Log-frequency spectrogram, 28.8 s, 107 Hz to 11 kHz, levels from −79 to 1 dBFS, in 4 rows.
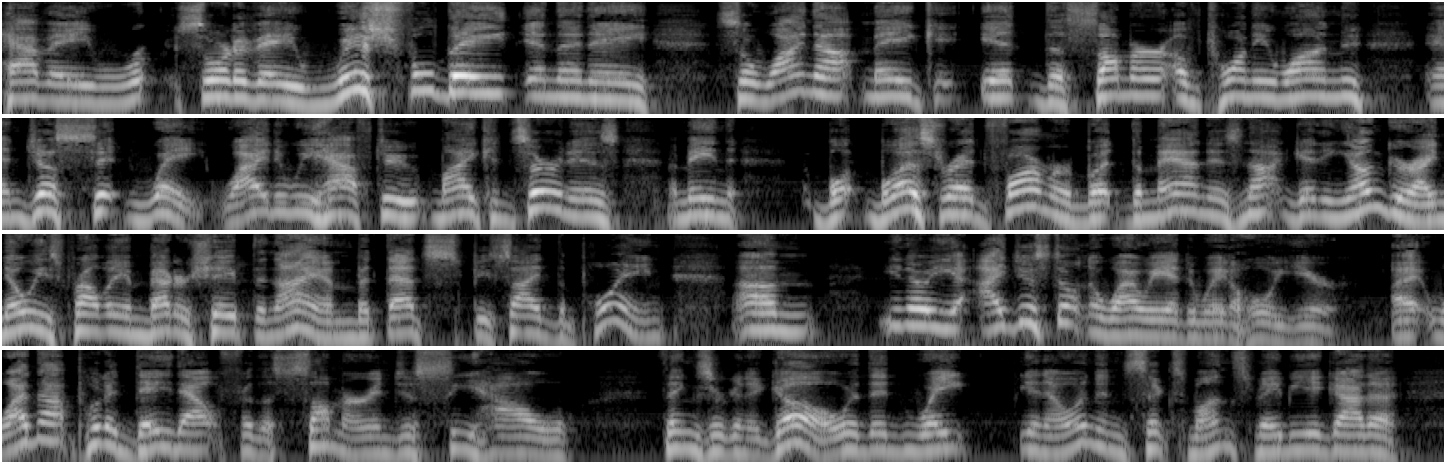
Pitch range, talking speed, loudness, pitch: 165-220 Hz, 220 wpm, -26 LUFS, 190 Hz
